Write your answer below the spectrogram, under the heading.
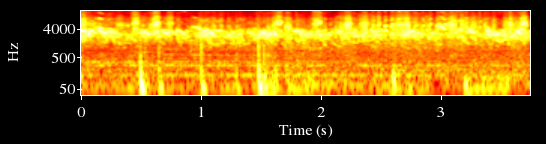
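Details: Budgerigars in an aviary colony, recorded 1 July 2025, giving dense, continuous high chirping and squeaky chatter from many birds at once, with a few sharp clicks cutting through the steady flock noise.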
